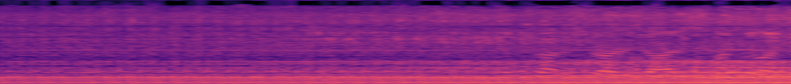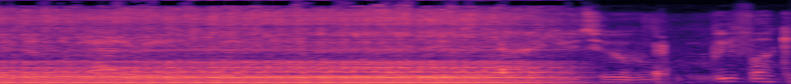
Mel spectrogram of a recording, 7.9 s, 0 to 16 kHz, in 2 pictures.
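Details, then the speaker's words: Honda CBR600 F4i that had no power and wouldn't start, started after jump-starting the battery, no solenoid change needed though old solenoid was burnt: smooth running, revs building steadily for several seconds before shutoff, no misfire. "the bike started man my boy's dad came through ron got the bike started up didn't even need solenoid none of that just needed the battery to be jumped"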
